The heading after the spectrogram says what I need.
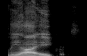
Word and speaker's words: Lehigh Acres: no ideas hey trust me hey how you spell that town l e what l e h i g h lehigh okay a-c-r-e-s lehigh acres gotcha yeah we all gonna be at the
